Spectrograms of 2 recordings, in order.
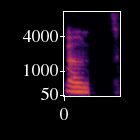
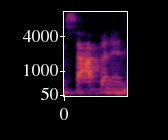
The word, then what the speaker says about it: saponins: I always mispronounce is it saponins? How do you pronounce that? Mate saponins, correct. Saponins. Okay. The first time I did, I just called it like saponins, and someone made fun of me.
